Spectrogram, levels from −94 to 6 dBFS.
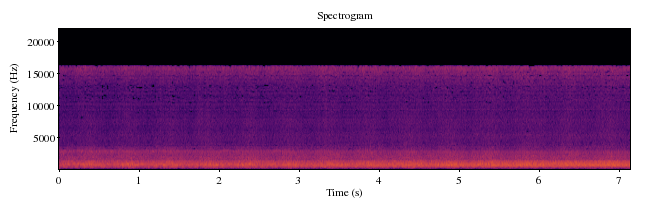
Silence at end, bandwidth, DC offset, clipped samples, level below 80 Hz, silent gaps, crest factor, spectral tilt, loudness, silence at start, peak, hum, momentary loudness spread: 0 s; 16.5 kHz; under 0.1%; under 0.1%; -86 dBFS; none; 16 dB; 0 dB/octave; -35 LUFS; 0 s; -20 dBFS; none; 4 LU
